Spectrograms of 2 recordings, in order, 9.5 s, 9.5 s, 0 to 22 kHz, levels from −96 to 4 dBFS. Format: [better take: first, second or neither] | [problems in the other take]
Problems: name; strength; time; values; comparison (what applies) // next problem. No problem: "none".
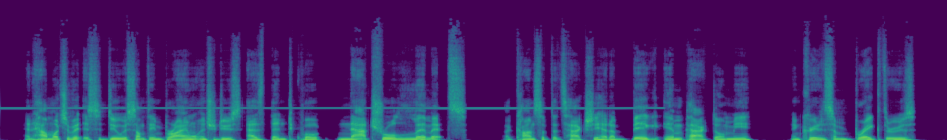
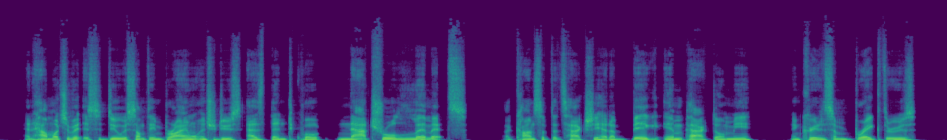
second | high-pitched whine; faint; until 6.5 s; 5 kHz, 25 dB below the speech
